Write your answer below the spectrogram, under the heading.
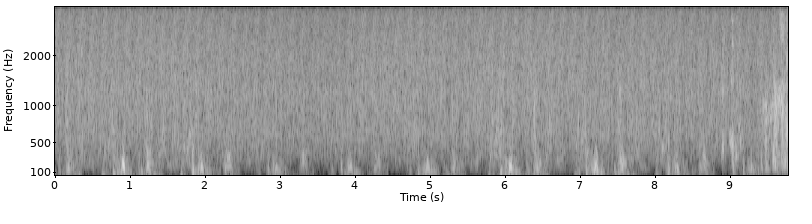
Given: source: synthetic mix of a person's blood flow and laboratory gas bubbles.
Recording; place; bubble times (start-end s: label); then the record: Doppler ultrasound of blood flow; precordium
8.89-8.95 s: bubbles
8.99-9.16 s: bubbles
9.40-9.79 s: bubbles
From the record:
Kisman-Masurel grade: 213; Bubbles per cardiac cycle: several, 3 to 8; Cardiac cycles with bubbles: 1 to 10%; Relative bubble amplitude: loud (0.450 to 0.775); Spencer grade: 1 (occasional bubble signal discernible with the cardiac motion signal, with majority of cardiac periods free of bubbles); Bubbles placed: only in the low amplitude regions of the cardiac cycle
